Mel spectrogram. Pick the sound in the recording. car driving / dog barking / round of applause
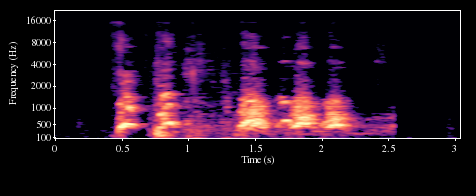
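dog barking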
